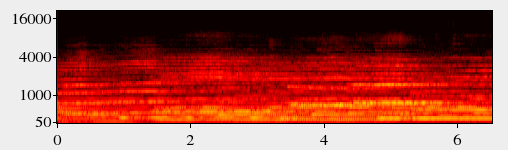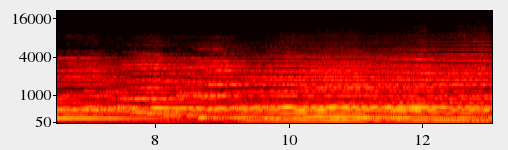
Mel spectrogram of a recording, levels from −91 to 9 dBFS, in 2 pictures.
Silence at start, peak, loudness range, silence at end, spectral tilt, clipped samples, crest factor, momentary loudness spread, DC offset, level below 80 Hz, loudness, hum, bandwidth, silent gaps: 0 s; -18 dBFS; 4 LU; 0 s; -7.5 dB/octave; under 0.1%; 14 dB; 7 LU; under 0.1%; -70 dBFS; -33 LUFS; none; 9.6 kHz; none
